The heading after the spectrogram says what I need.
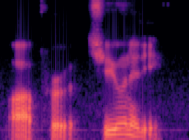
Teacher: O to é a sílaba enfatizada e ela termina com vogal, com o U, então é o som longo.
